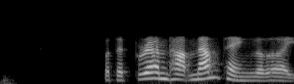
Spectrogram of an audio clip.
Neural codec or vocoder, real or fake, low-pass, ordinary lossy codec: codec, 16 kHz, 0.2 kbps, FocalCodec; fake; 3.6 kHz; Opus, 24 kbps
